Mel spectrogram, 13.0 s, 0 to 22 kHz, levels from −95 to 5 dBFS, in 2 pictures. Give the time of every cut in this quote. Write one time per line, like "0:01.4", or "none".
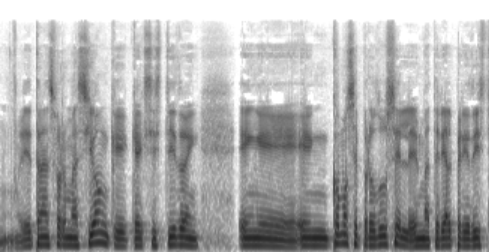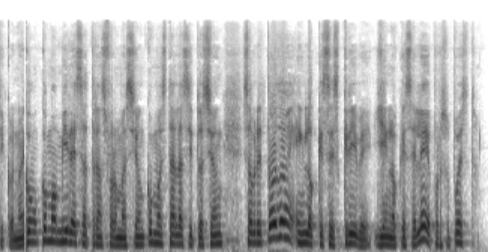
0:06.8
